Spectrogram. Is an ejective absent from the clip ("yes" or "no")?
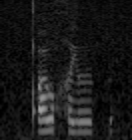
no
